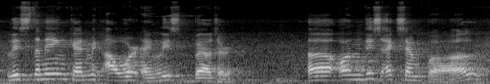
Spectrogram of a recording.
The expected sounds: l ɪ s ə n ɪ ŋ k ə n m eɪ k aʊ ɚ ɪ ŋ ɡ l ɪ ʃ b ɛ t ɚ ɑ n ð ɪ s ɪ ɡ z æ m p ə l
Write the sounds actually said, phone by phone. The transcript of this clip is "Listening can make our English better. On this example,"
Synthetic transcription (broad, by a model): l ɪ s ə n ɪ ŋ k ə n m eɪ k aʊ ɚ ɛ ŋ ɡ l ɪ s b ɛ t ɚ ɑ n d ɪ s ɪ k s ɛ m p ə l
